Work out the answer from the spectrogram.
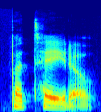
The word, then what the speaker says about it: potato: Italian good job and now let's look at this word potato the first letter T is pronounced as because the syllable after the letter T is stressed potato and the second letter T is pronounced as a fast de potato because the syllable after the second letter T is not stressed potato I love potatoes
